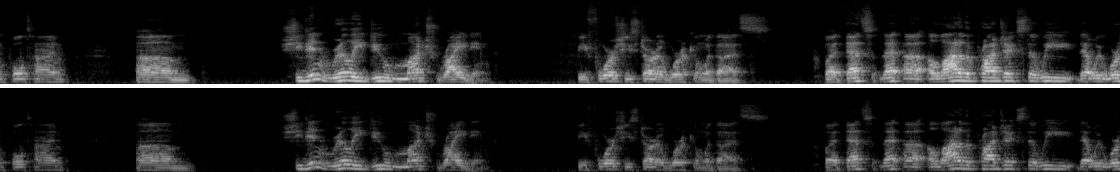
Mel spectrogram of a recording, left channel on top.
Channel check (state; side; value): quieter; right; 10.0 dB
